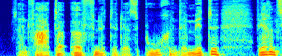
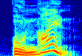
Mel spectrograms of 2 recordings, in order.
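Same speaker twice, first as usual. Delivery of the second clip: much higher, sugary wife; Mrs Willoughby's voice; 8 semitones higher, 6 dB louder than usual. A narrator's reading. Wife answers husband, high and sugary. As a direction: coo it sweetly. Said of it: "antwortete Misses Willoughby".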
